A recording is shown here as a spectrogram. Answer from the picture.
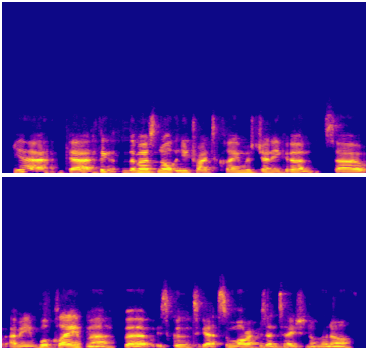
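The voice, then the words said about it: Northern English Yorkshire accent. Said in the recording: “Can you tell she's a Northerner? ... I'll try and do my best Northern accent throughout ... Spent years toning this down”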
